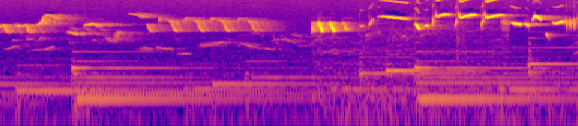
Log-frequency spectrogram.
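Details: Eurasian wren singing in spring forest near a cabin in Norway: high, rapid bursts of sharp chirping notes and trills, heard over soft background music with steady low tones.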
